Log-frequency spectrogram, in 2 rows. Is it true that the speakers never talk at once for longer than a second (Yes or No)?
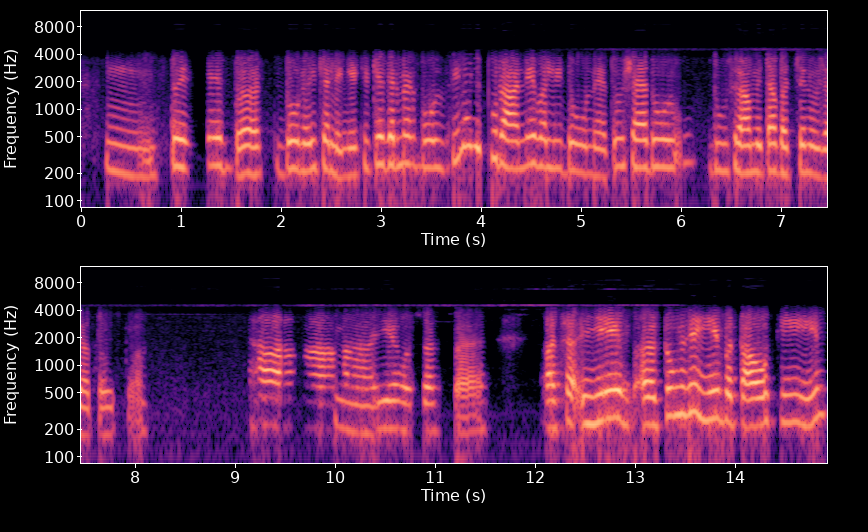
Yes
